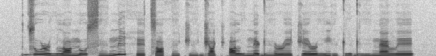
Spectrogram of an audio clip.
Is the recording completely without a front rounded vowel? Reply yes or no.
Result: yes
